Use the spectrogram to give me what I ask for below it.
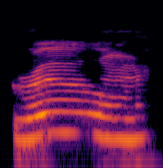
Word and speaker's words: room: Se pronuncia como una doble U. Room.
